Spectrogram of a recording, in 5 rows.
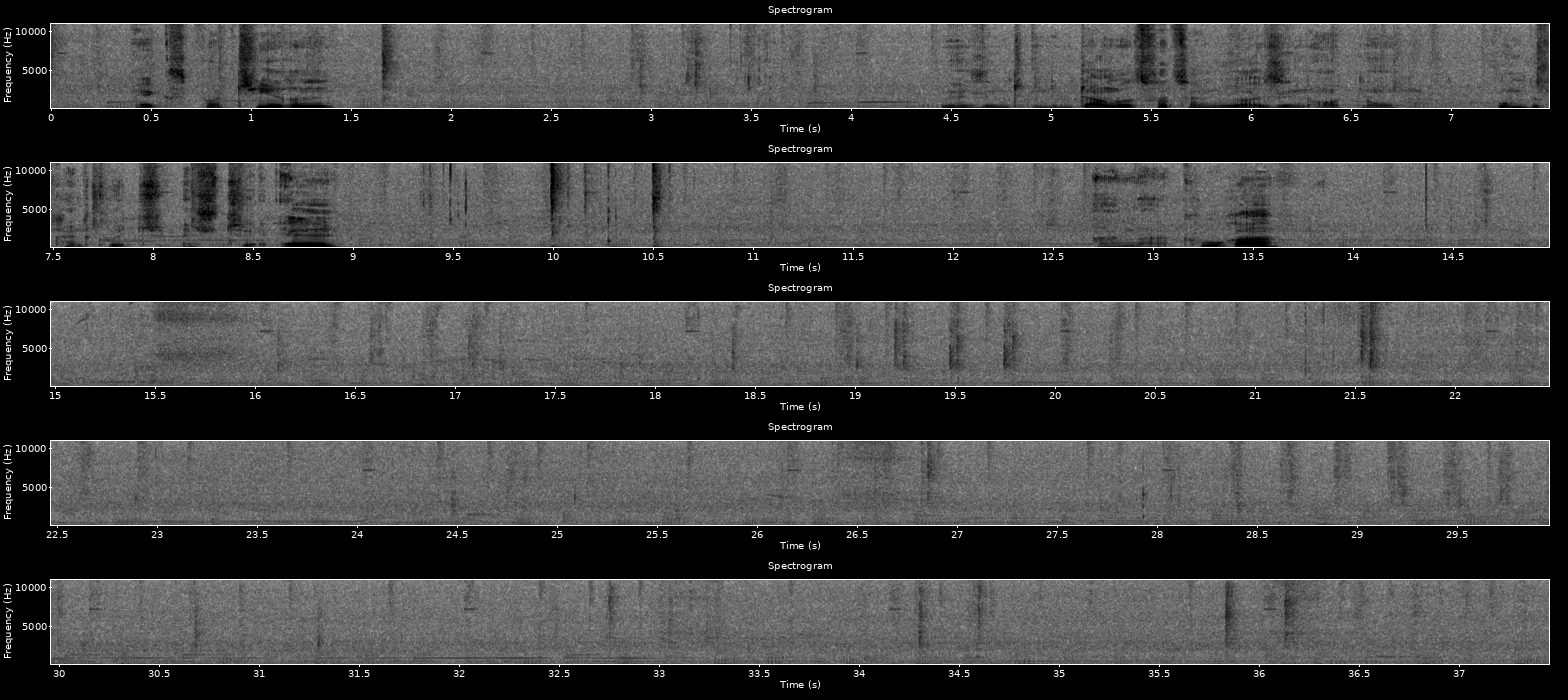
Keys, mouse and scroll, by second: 8.3 click, 10.0 ctrl+alt+b, 10.5 ctrl+alt+b, 15.5 click.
